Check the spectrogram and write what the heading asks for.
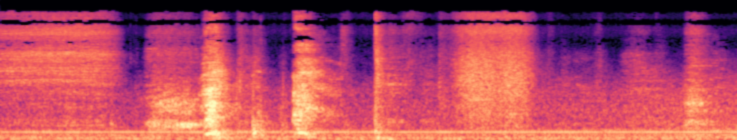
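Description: A man breathing hard through a burpee: hissing exhalations and gasps, with two short loud grunts about two and three seconds in and a long breath out around the five-second mark.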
